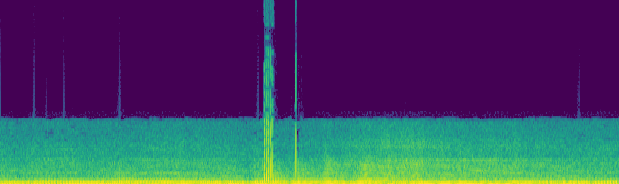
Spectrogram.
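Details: Chevrolet Aveo with a fart-can aftermarket muffler and an exhaust leak: deep droning rumble rising and falling with each rev, raspy blat from the loud muffler.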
